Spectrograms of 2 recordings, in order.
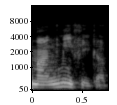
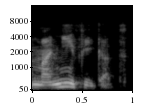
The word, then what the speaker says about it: Magnificat: que es el el algunos dicen magnífica no que eso sería pronunciación clásica en realidad sería magníficat sí Eh sí salve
